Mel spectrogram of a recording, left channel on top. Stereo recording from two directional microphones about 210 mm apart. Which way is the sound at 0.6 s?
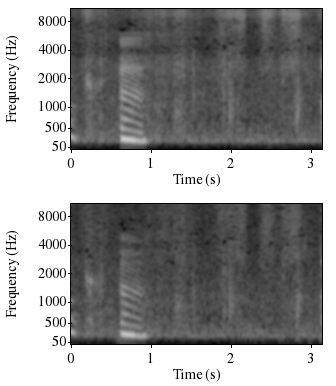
35° left (ahead or behind).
